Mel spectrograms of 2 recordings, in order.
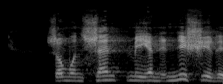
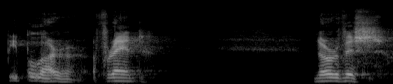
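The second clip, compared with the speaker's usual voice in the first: ordinary delivery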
